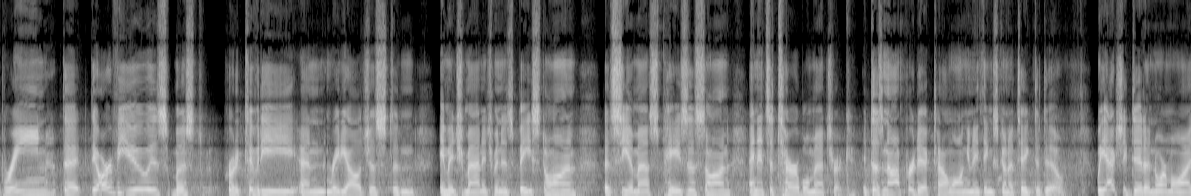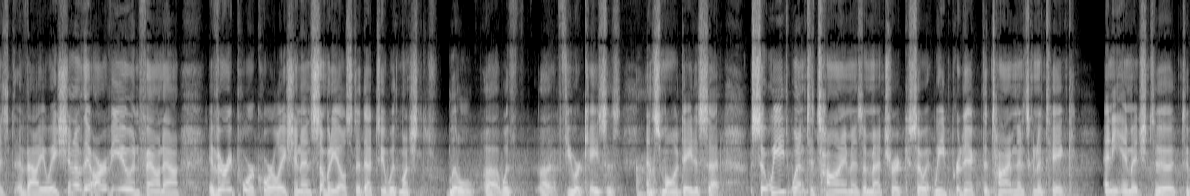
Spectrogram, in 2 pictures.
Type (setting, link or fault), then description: setting, busy venue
